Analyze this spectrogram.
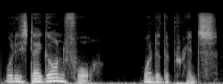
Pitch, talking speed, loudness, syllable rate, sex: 115 Hz, 190 wpm, -17 LUFS, 5.9 syllables/s, male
